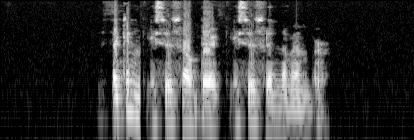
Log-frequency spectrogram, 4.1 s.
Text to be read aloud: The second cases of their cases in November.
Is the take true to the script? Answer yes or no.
yes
